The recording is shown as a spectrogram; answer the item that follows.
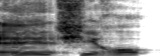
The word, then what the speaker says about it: Eiichiro: Eiichido, Eiichido Oda. Eiichido Ma Oda. no, Eiichiro, è... Eiichiro. Esatto, si dice, allora, in giapponese si pronuncia Eiichiro.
